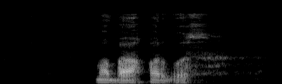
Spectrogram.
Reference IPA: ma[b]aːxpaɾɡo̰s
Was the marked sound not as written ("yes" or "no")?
no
